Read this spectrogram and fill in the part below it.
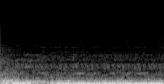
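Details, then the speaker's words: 2008 Land Rover Discovery 3 TDV6: a deep, smooth, even idle with no hunting or surging, giving a realistic oil temperature reading, and the earlier idle problem is gone. "This is incredible. We got a realistic oil temperature and the idle problem is gone."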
